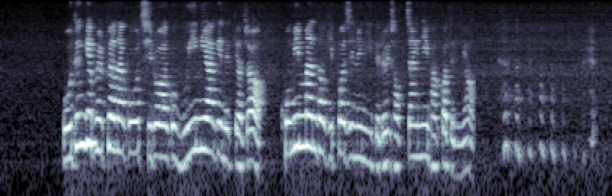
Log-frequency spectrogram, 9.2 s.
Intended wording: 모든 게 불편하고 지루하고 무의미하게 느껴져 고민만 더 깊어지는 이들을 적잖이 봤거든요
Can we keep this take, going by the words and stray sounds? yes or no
no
